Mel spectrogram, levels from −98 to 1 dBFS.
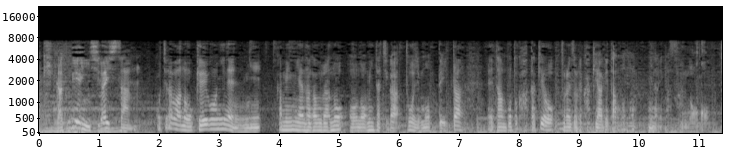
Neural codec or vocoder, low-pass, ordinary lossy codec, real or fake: vocoder, 22.05 kHz, 80 mel bands, Vocos; 7.2 kHz; none; fake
